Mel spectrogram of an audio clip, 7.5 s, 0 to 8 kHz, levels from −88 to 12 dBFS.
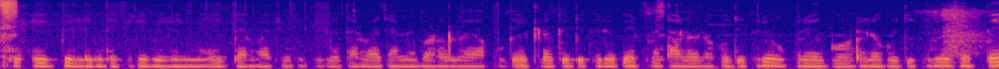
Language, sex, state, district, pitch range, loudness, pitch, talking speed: Rajasthani, female, Rajasthan, Nagaur, 130-145 Hz, -25 LUFS, 140 Hz, 230 wpm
